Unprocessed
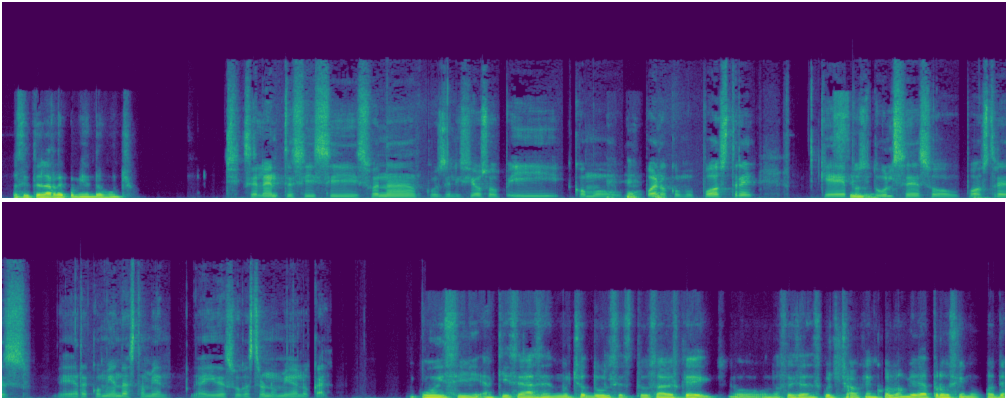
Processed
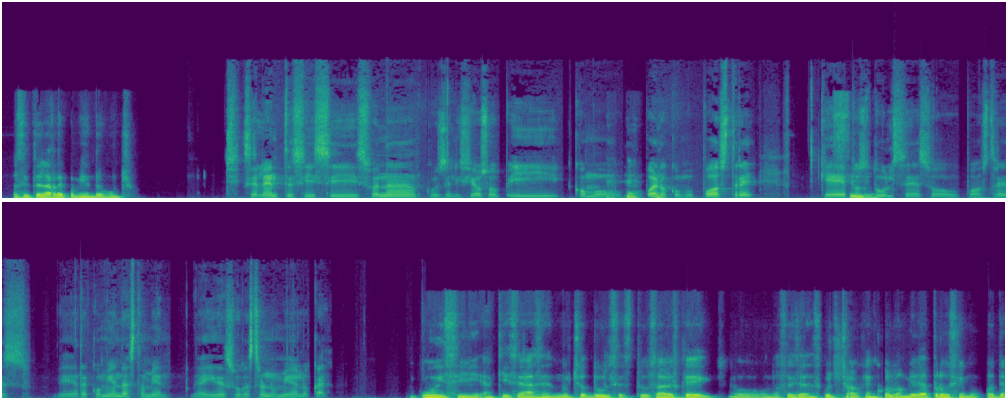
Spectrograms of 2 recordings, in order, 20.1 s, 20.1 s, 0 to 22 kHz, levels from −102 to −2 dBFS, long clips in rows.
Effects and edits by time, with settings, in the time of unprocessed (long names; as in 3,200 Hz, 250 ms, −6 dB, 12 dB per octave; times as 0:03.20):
0:08.81–0:10.83: downward compressor 2.5 to 1, threshold −34 dBFS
